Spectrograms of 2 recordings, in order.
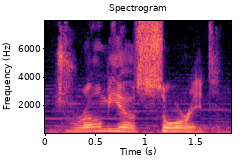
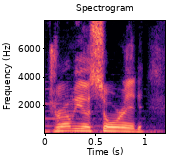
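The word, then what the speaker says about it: dromaeosaurid: you about the weaknesses it is called a dromiosaurid d it's spelled strange d-r-o-m-a-e-o-s-a-u-r-i-d it is a dinosaur but they're freaking awesome but they're freaking awesome well dinosaurs are awesome yeah this is a dromeo sword they're like they're kind of like raptors they're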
